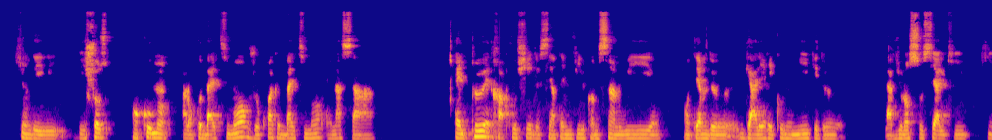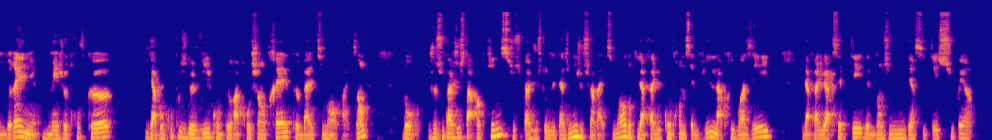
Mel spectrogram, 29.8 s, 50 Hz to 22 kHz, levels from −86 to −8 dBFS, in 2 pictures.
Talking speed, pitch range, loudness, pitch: 190 wpm, 110-125 Hz, -20 LUFS, 115 Hz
